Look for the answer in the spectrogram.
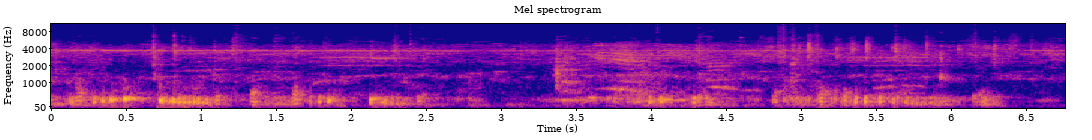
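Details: Male white pigeon performing its coo, recorded indoors: low throaty cooing in short rolling bursts, several in quick succession, with pauses between phrases and faint background noise.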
